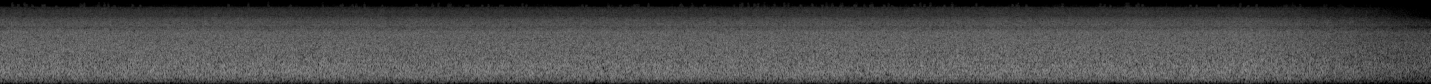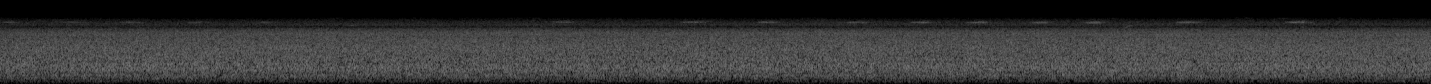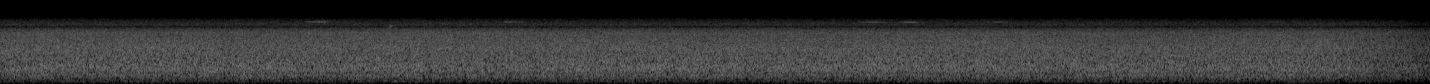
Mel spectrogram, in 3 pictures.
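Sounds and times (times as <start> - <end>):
waterfall rushing: 0.0 - 14.7.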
